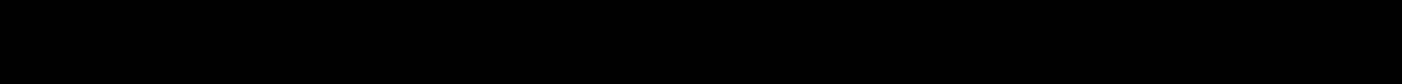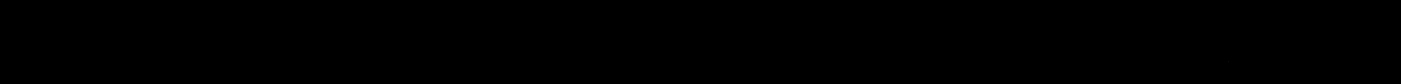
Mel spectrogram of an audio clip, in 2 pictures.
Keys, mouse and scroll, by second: 0.0 shift+click, 1.2 m, 1.9 middle click, 2.8 2, 2.9 click, 3.2 x, 3.8 shift+middle click, 4.2 1, 4.3 click, 4.6 shift+click, 4.9 shift+click, 5.8 m, 6.8 scroll down 2, 6.9 middle click, 7.7 2, 7.9 alt+click, 9.2 middle click, 10.0 alt+shift+click, 10.7 x, 11.5 right click, 11.8 middle click, 12.3 scroll down 1, 13.0 alt+click, 13.3 x, 13.7 middle click, 14.5 ctrl+r, 18.0 middle click, 18.9 2, 19.1 click, 19.6 x, 20.3-22.1 middle drag, 22.1 2, 22.5 alt+click, 22.9 click, 23.3 alt+z, 24.1 shift+click, 24.5 right click, 24.5 middle click, 25.2 shift+click, 25.5-26.7 middle drag, 26.7 alt+z, 26.9 middle click, 27.3 g.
